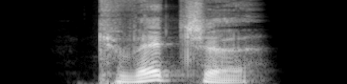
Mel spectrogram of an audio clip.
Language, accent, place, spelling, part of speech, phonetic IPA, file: German, Germany, Berlin, quetsche, verb, [ˈkvɛ.tʃə], De-quetsche.ogg
- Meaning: inflection of quetschen: 1. first-person singular present 2. first/third-person singular subjunctive I 3. singular imperative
